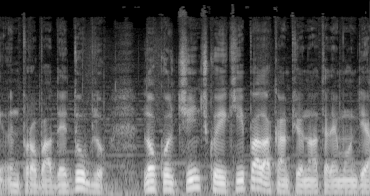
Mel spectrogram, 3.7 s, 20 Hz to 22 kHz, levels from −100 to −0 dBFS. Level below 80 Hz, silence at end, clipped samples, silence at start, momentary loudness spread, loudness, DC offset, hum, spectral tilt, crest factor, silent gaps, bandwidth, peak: -38 dBFS; 0 s; under 0.1%; 0 s; 6 LU; -17 LUFS; under 0.1%; none; -7.5 dB/octave; 16 dB; none; 13.5 kHz; 0 dBFS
